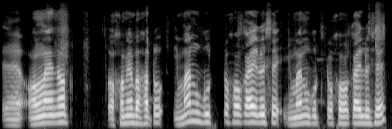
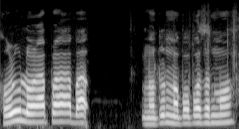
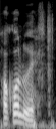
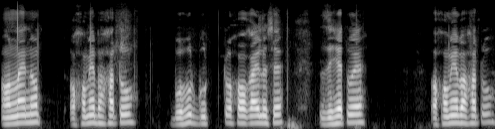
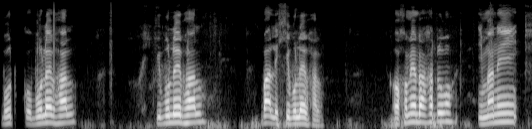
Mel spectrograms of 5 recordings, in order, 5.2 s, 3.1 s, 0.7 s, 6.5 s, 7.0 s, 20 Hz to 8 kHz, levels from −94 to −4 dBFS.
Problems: background sounds at intervals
